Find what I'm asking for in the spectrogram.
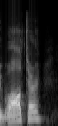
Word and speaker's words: Gwalter: His name was actually Walter, but there was a silent G in front of it. And we all pretended not to know that the G was silent, and it would make him really mad because everyone would call him Gawalter.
